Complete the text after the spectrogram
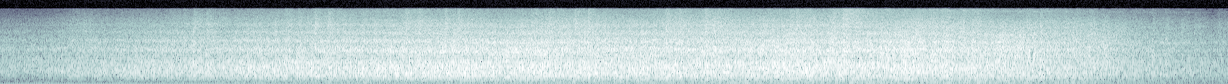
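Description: A train rumbles along the rails, its dense, steady roar swelling up as it approaches, holding loud for several seconds, then fading away again. No one speaks.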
